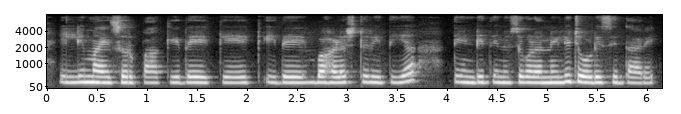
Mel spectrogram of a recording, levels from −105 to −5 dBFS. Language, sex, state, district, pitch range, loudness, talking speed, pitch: Kannada, female, Karnataka, Bidar, 230-240 Hz, -16 LUFS, 115 wpm, 230 Hz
